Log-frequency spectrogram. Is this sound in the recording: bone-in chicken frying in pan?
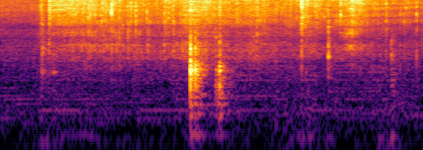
yes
